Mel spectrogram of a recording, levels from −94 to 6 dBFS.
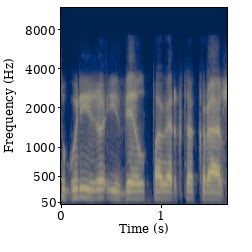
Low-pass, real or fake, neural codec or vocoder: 7.2 kHz; fake; codec, 16 kHz, 2 kbps, X-Codec, HuBERT features, trained on balanced general audio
